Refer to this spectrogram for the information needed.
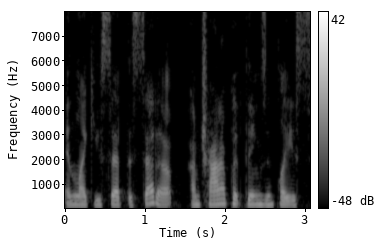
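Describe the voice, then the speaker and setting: A woman talks at a moderate pace with a plain, everyday voice, pitched fairly low. The recording is very clean and silent in the background, with a dry, close sound and no echo. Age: 20s. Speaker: podcast host. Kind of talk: casual chat. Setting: studio.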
